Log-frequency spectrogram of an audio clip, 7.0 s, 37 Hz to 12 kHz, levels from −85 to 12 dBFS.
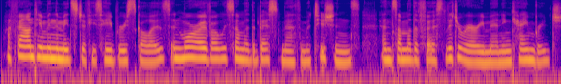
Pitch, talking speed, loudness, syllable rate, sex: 200 Hz, 230 wpm, -16 LUFS, 6.0 syllables/s, female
